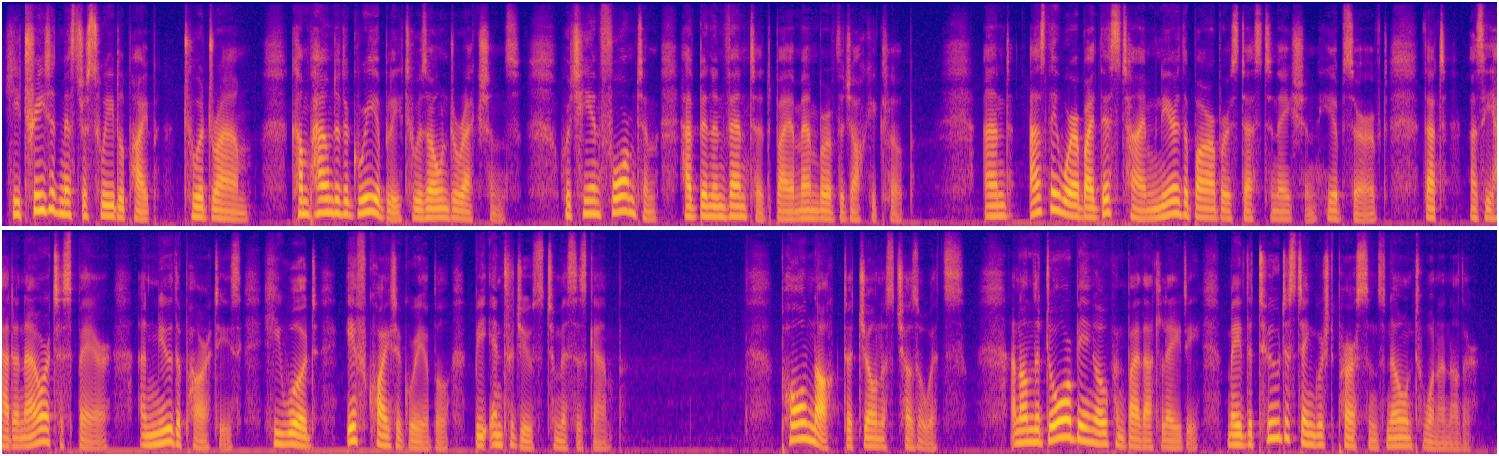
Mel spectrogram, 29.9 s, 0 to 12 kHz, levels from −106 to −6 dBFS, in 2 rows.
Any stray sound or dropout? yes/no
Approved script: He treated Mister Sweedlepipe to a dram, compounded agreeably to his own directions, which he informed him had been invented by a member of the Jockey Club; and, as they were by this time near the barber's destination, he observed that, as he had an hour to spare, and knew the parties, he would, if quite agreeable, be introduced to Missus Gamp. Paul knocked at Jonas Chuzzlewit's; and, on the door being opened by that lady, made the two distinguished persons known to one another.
no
